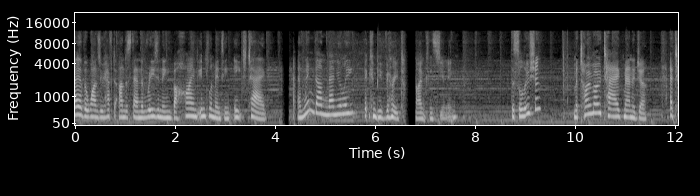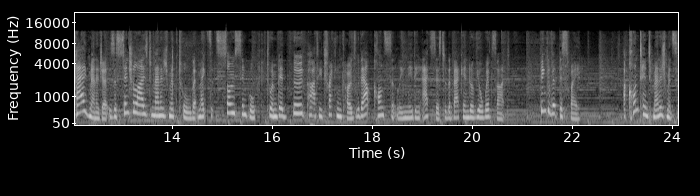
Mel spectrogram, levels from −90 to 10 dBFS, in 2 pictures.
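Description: At 4.13 s the sound stops moving forward. The last moment carries on as a fading buzz, then drops to silence for about 80 ms before resuming at 4.30 s. The same happens at 6.60 s, with about 130 ms of silence inside a 0.2 s hold that ends at 6.83 s. These are call audio freezes, likely from packets held up in transit. The jitter buffer ran dry and the receiver extended the last sound until the packets arrived. Playback then picked up exactly where it paused, so nothing is lost, but the timeline gains about 143 ms and 207 ms respectively.

Just after the first freeze, from 4.38 to 4.47 s, a sound hangs on slightly too long with a faint buzzy dip. This is a short stall from a late packet. One packet missed its slot, and the receiver stretched the preceding audio for 72 ms until it turned up. Playback then continued from the same point, so nothing is missing, only delayed.

From 11.58 to 13.77 s the audio runs noticeably quicker, about 107% of normal speed, yet the pitch stays put, giving a slightly hurried feel. 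It happens again, more sharply, at 22.09 to 22.39 s, at about 116%. This is a jitter buffer speed-up. Having built up more audio than it targets, the receiver trimmed tiny pitch-period slices over and over to shed delay, roughly 150 ms in the first stretch and about 50 ms in the second.

Between 14.67 and 16.81 s there are scattered short gaps: around five brief ticks and little smears, each no longer than about 20 ms, adding up to roughly 100 ms. Individual packets were lost here and there, and the receiver papered over each hole by continuing the previous sound. The audio stays clear, with only these small hiccups. Throughout, the call codec's coding noise and a top end rolled off near 12 kHz can be heard, consistent with a call path running at about 48 kbps.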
